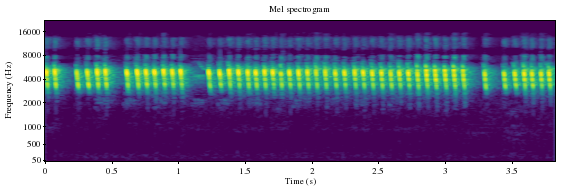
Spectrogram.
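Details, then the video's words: Bar-winged prinia, called ciblek sawah, singing vigorously in the ngebren style for a tutor recording: a long, rapid stream of high, buzzy pulsed notes with two short pauses. "burung ciblek sawah ngebren gacor"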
